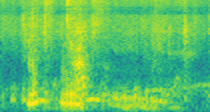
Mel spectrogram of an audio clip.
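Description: Domestic pigeons cooing softly, low-pitched.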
